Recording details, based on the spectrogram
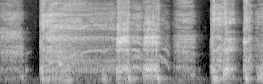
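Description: A run of several harsh, dry coughs in quick succession, an asthmatic cough.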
